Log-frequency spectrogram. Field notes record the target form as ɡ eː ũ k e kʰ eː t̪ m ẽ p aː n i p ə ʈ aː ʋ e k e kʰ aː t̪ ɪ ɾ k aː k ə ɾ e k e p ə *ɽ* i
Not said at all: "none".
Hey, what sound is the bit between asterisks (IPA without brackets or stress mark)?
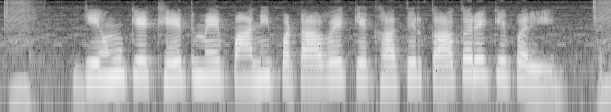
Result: ɾ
